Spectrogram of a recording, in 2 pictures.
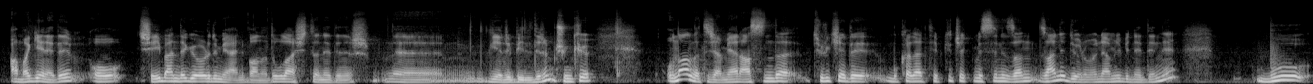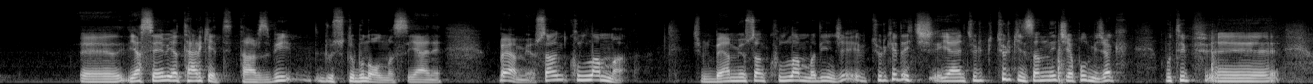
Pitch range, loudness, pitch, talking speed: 125-180 Hz, -18 LUFS, 145 Hz, 140 wpm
